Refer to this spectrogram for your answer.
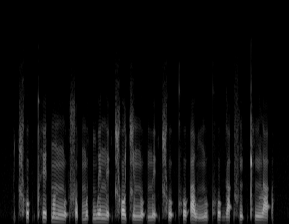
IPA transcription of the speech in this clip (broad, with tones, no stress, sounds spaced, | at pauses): t͡ɕʰ o˦ k̚ pʰ e˦ t̚ ɔ̃˥˧ n ŋ o˨ ʔ s ɔ˨ p̚ m o˦ t̚ m w e˦ n̪ e˨ ʔ t͡ɕʰ ɔ˥˧ t͡ɕ ə˧ n̪ o˨ ʔ m e˨ ʔ t͡ɕʰ o˨ ʔ kʰ o˦ ʔ a˨˩ w n̪ u˦ kʰ o˥˧ ɡ a˦ ʔ s ĩ˦ t̚ kʰ ĩ˧ l a˨ ʔ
